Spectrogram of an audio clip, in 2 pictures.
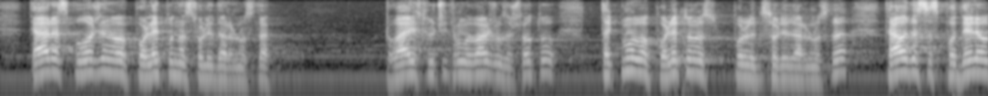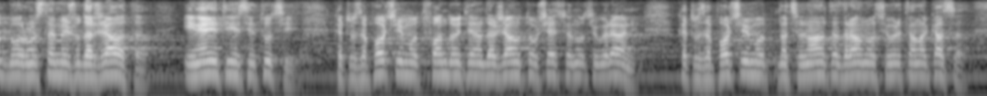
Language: Bulgarian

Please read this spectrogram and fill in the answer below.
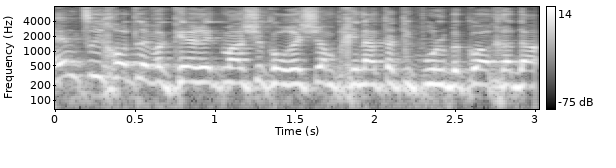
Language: Hebrew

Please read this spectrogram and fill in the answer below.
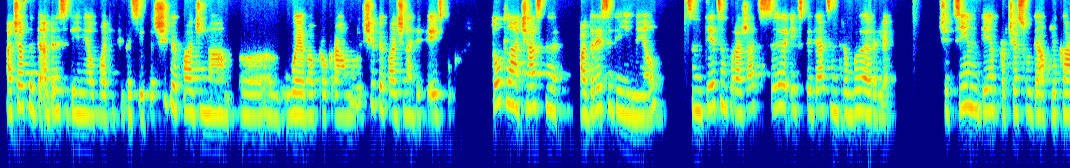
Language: Romanian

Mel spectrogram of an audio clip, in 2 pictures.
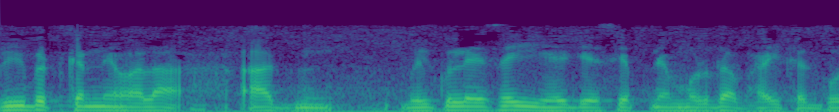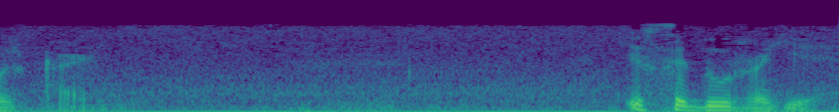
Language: Urdu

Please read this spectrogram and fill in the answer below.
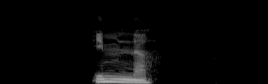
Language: Central Yupik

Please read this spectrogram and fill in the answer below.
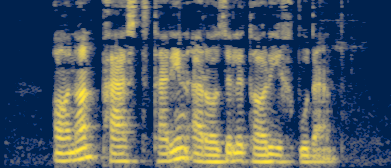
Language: Persian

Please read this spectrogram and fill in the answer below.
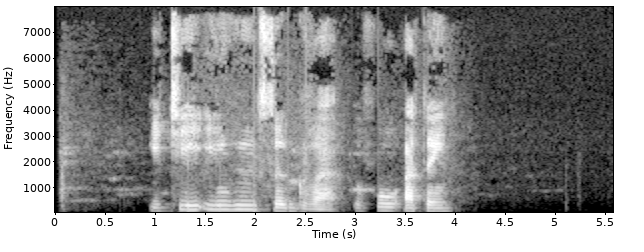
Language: Kom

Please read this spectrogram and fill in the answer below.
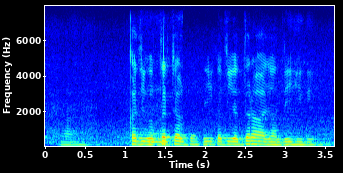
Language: Punjabi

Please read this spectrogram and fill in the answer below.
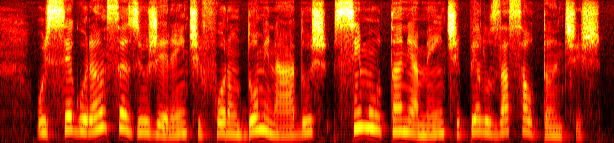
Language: Portuguese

